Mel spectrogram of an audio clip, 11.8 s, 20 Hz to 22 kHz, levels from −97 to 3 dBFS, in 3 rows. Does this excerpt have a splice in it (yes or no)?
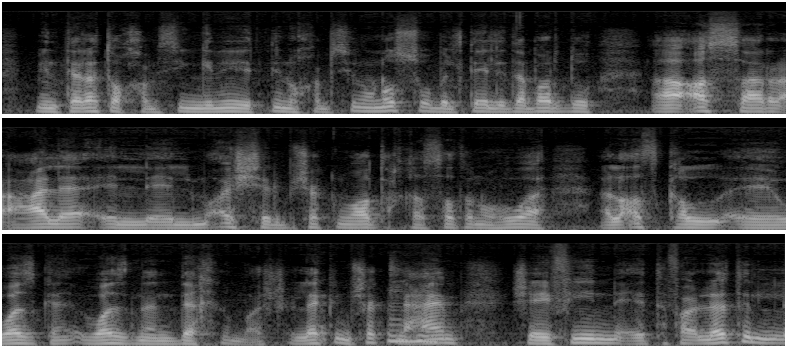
no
